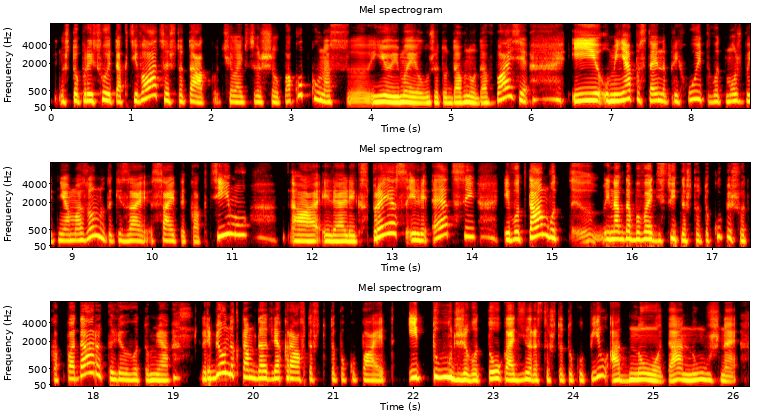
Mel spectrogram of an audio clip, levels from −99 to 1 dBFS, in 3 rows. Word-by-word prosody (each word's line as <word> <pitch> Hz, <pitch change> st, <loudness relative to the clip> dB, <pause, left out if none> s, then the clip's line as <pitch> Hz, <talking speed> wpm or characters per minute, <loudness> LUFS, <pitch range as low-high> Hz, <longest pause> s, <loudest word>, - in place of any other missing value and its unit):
что 180 Hz, +4 st, -3 dB
происходит 200 Hz, 0 st, 0 dB
активация, 205 Hz, -, +1 dB
что 180 Hz, 0 st, -7 dB
так, 160 Hz, -4 st, 0 dB, 0.2 s
человек 165 Hz, -1 st, -6 dB
совершил 165 Hz, -1 st, -4 dB
покупку, 255 Hz, -, -6 dB
у -, -, -1 dB
нас, 170 Hz, -3 st, -4 dB
э, 85 Hz, 0 st, -9 dB
её 170 Hz, -1 st, +3 dB
имейл 155 Hz, -3 st, +1 dB
уже 155 Hz, 0 st, -3 dB
тут 150 Hz, -2 st, -6 dB
давно, 150 Hz, +1 st, -1 dB
да, 145 Hz, +2 st, -5 dB
в 145 Hz, -, -14 dB
базе. 280 Hz, -, +1 dB, 0.5 s
И 205 Hz, +2 st, +9 dB
у 195 Hz, -, -2 dB
меня 205 Hz, +6 st, +6 dB
постоянно 205 Hz, -4 st, -2 dB
приходит 215 Hz, +6 st, -6 dB
вот, 175 Hz, +1 st, -9 dB
может 185 Hz, -1 st, -5 dB
быть, 185 Hz, -1 st, -8 dB
не 180 Hz, -1 st, +1 dB
"Амазон", 190 Hz, -, -2 dB
но 250 Hz, -, -2 dB
такие 170 Hz, 0 st, -8 dB
зае 175 Hz, -1 st, 0 dB
сайты, 170 Hz, -3 st, -1 dB
как 150 Hz, -2 st, -11 dB
Temu, 340 Hz, +2 st, 0 dB, 0.6 s
а, 165 Hz, -1 st, +2 dB
или 165 Hz, 0 st, -1 dB
AliExpress, 230 Hz, -, +2 dB
или 185 Hz, -2 st, +1 dB
Etsy. 295 Hz, -2 st, +1 dB, 0.3 s
И 200 Hz, -, +1 dB
вот 220 Hz, +1 st, -2 dB
там 295 Hz, +4 st, +9 dB
вот, 255 Hz, -4 st, -1 dB
э, -, -, -4 dB, 0.4 s
иногда 220 Hz, +1 st, +4 dB
бывает 210 Hz, 0 st, +2 dB
действительно 180 Hz, +3 st, -3 dB
что-то 175 Hz, +1 st, -9 dB
купишь 260 Hz, -, -6 dB
вот 165 Hz, -1 st, -8 dB
как 165 Hz, -1 st, -12 dB
подарок, 295 Hz, -, 0 dB
или 180 Hz, -1 st, -2 dB
вот 165 Hz, -1 st, -5 dB
у -, -, -4 dB
меня 160 Hz, -1 st, -1 dB, 0.4 s
ребёнок 320 Hz, -, 0 dB
там, 230 Hz, -4 st, +1 dB
да, 210 Hz, 0 st, +2 dB
для 205 Hz, +2 st, +1 dB
крафта 200 Hz, -3 st, -2 dB
что-то 180 Hz, 0 st, -12 dB
покупает. 165 Hz, -2 st, -6 dB, 0.2 s
И 225 Hz, 0 st, +7 dB
тут 240 Hz, -4 st, +4 dB
же, 170 Hz, 0 st, +2 dB
вот 160 Hz, 0 st, -5 dB
только 200 Hz, -2 st, +2 dB
1 165 Hz, +2 st, +3 dB
раз 160 Hz, -2 st, -2 dB
ты -, -, -8 dB
что-то 160 Hz, 0 st, -8 dB
купил 185 Hz, -, -5 dB
одно, 165 Hz, 0 st, 0 dB
да, 180 Hz, 0 st, +1 dB
нужное, 160 Hz, -4 st, -2 dB
180 Hz, 175 wpm, -23 LUFS, 165-215 Hz, 0.6 s, И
